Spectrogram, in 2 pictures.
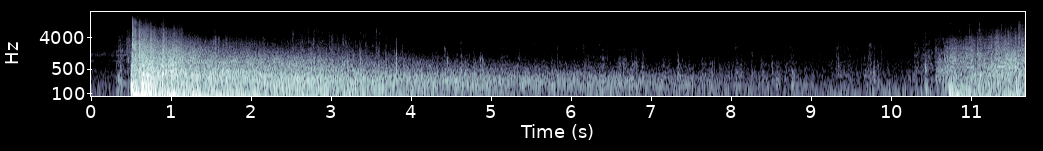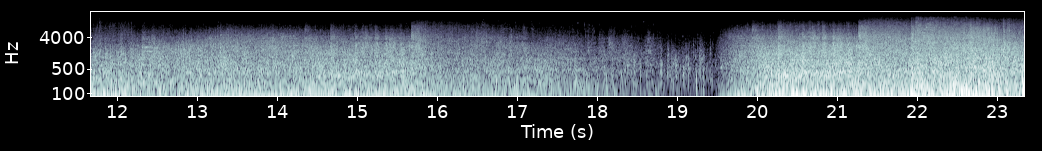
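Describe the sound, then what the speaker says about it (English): In Battlefield 4, a warhead detonates and topples a huge smokestack. A sudden massive boom rolls into a long fading rumble, and then heavy roaring collapse debris returns twice in loud sustained waves. "it will detonate the warhead, which in turn brings down the smokestack"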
